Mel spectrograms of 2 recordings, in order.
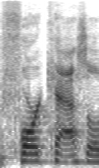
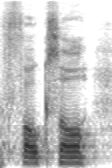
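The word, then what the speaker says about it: forecastle: boat Swain became bosen the for Castle became the folkal things like that they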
